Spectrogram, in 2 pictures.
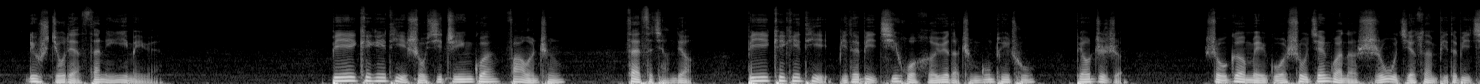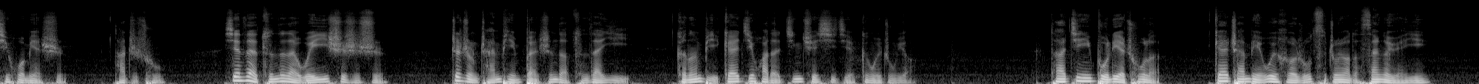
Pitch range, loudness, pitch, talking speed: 90-115 Hz, -18 LUFS, 110 Hz, 255 characters per minute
